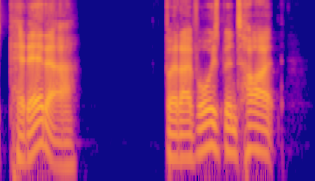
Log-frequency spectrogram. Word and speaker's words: Pereira: say pajera he says Pereira but I've always been taught with the Portuguese you don't pronounce the r but then what about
